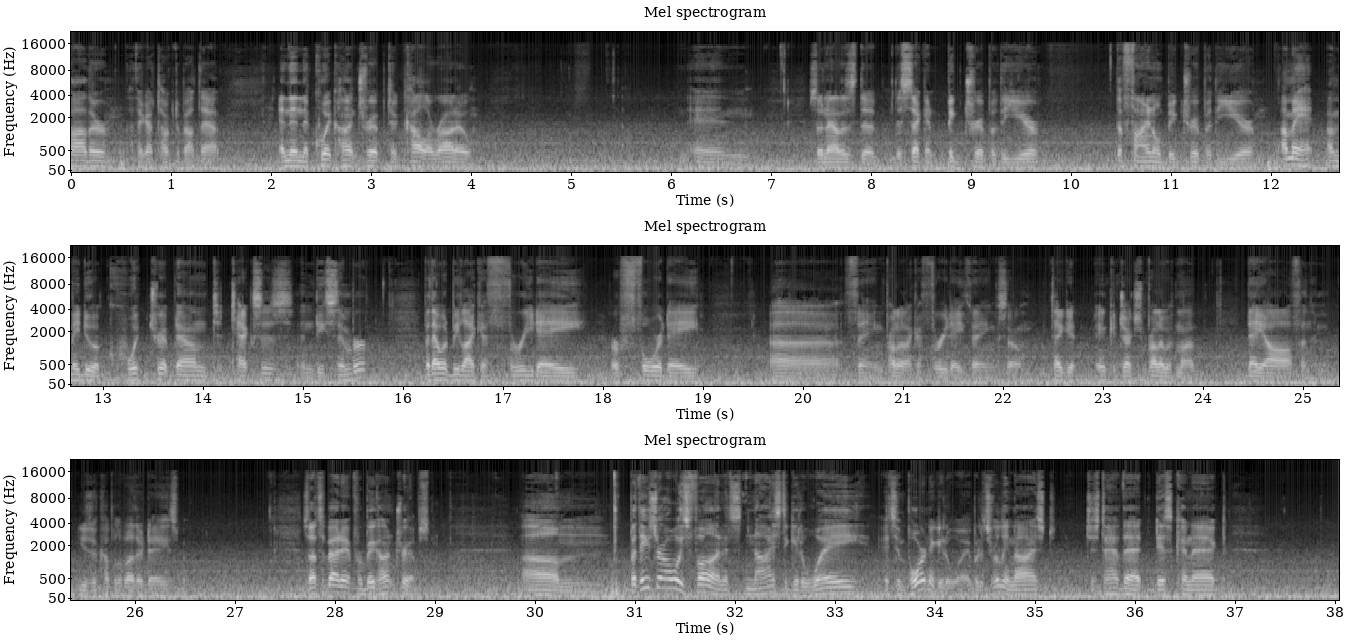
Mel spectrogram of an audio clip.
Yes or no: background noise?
yes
